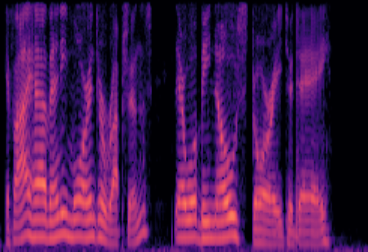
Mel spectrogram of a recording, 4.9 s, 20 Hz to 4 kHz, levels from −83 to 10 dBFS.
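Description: From 3.54 to 4.16 s the speech drags and catches in four brief hitches, the longest about 56 ms, where a sound is held on instead of moving forward. These are repeated stalls (stutter): packets reached the receiver late, so its jitter buffer kept running dry and it stretched the last sound to cover each wait, roughly 96 ms in all. Nothing is lost, but the flow stumbles. The band stops at 4 kHz, as expected of the G.711 A-law call path.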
